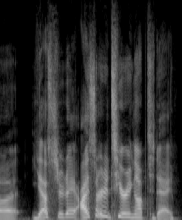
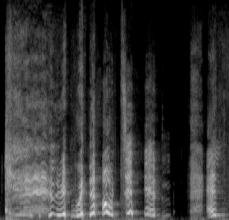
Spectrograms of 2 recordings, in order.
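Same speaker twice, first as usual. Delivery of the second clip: high, loud words through laughter; laughing; 9 semitones higher, 5 dB louder than usual. Real, not acted. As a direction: burst out laughing mid-sentence. Laughing while retelling tearful thanks.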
